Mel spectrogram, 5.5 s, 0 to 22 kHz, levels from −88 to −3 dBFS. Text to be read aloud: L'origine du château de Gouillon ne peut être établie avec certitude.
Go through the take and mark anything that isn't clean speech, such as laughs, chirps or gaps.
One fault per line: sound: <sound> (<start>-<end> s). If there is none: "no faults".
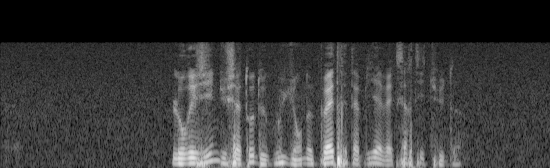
no faults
